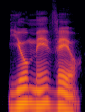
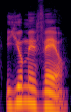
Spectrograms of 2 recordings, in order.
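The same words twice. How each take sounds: First: Slow. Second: Said in the usual way. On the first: Shown as a demonstration. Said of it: "teacher repeats sentence slowly". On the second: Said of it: "teacher models Spanish sentence".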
